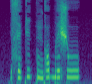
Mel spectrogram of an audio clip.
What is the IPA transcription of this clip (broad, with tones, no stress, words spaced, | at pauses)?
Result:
se˨ki˧kũ˨ ɡɔ˨˦be˧ʃu˧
